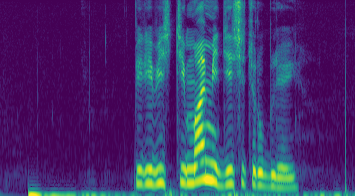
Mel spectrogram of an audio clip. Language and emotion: Russian, neutral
